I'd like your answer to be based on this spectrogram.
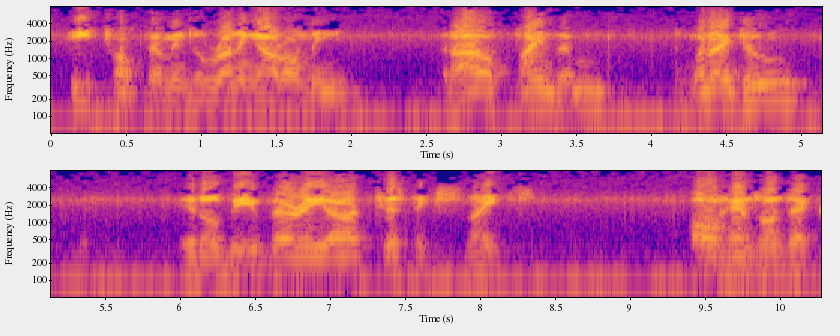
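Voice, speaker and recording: An actor playing a ruthless, vengeful ship's captain with hard-bitten, sardonic menace in a 1930s radio serial. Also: male voice, medium pitch, bright, forceful tone. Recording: muffled, hissy 1930s radio recording.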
